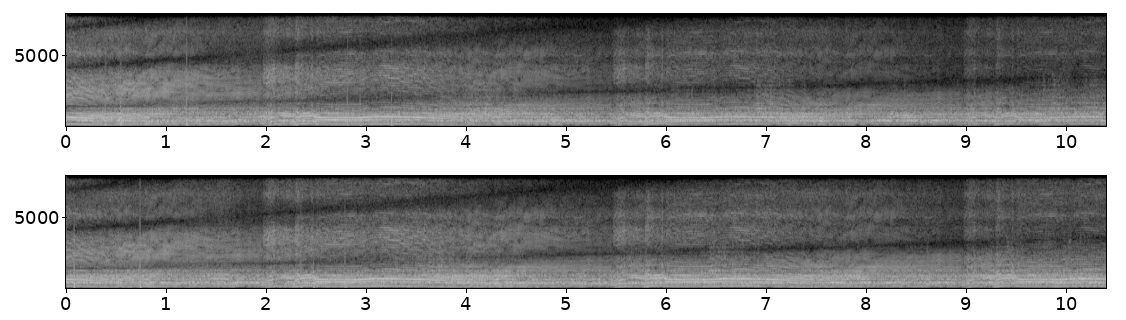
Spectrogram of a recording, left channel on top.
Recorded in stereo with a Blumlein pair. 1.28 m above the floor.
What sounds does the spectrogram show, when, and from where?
0.0 s a motorcycle: 15° left; by 10.4 s 15° right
